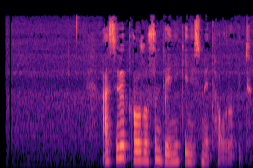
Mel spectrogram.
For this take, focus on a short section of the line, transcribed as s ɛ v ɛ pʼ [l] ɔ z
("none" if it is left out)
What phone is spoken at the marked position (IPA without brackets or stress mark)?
ɾ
